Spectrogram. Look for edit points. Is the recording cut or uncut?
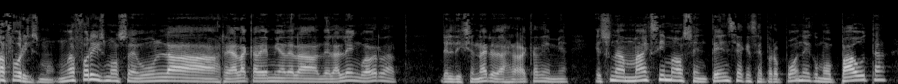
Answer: uncut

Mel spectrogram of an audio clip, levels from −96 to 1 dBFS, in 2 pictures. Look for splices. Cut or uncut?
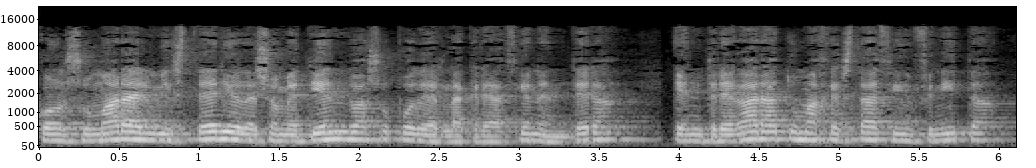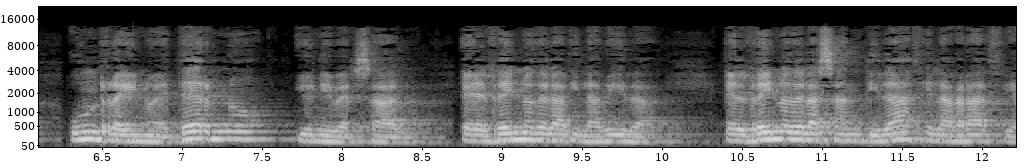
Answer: cut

